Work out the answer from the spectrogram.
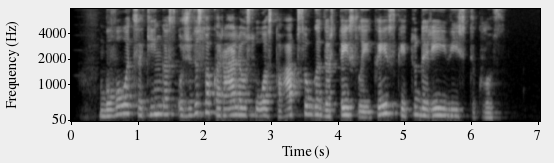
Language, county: Lithuanian, Vilnius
